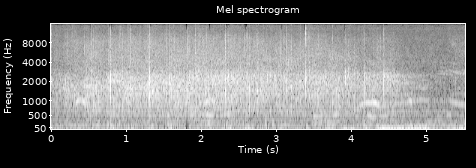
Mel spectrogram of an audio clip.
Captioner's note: applause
